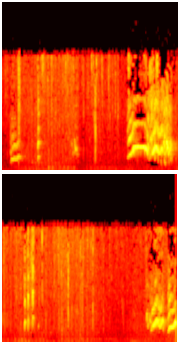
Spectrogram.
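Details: Budgerigar chatter intended to stimulate other budgies: soft, short chirps at first, then a loud burst of buzzy, squeaky warbling and another near the end.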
